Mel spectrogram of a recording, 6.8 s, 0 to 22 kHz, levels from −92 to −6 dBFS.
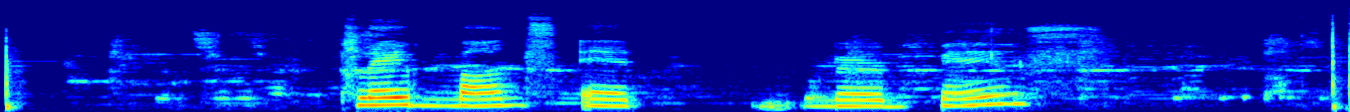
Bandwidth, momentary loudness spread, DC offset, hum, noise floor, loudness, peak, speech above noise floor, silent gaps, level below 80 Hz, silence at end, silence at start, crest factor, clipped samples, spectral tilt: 12 kHz; 26 LU; under 0.1%; none; -68 dBFS; -34 LUFS; -16 dBFS; 34 dB; none; -84 dBFS; 0.05 s; 0.05 s; 20 dB; under 0.1%; -5.5 dB/octave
